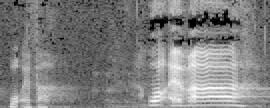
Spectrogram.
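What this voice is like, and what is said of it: Put-on British accent. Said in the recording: “it's best done in a British accent”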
